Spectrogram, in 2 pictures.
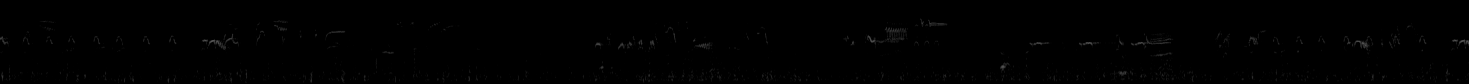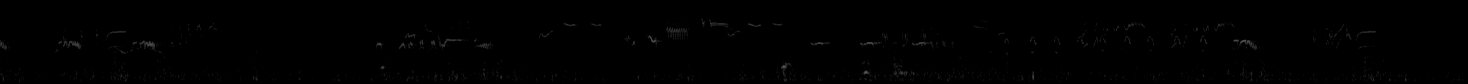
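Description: Faint birdsong: small birds giving many short chirps and quick trills, over a low hiss.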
